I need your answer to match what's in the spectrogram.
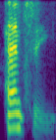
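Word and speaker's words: Haentze: Hensy. You just dropped the A.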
